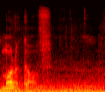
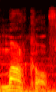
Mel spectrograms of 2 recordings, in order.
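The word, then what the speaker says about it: морков: It's phonetically it's written Morkov. Now, as far as I'm concerned, that's pronounced Morkov.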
